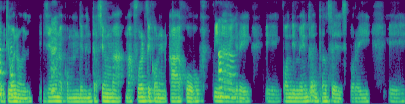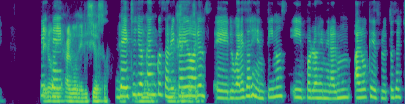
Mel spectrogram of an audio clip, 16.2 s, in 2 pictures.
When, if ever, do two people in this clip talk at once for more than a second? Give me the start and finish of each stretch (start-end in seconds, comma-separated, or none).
10.4-12.2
